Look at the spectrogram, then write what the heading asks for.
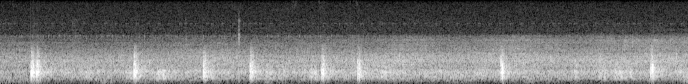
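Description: Distant fireworks exploding: about ten sharp bangs at irregular intervals, a double bang near the start, over a steady background hum.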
